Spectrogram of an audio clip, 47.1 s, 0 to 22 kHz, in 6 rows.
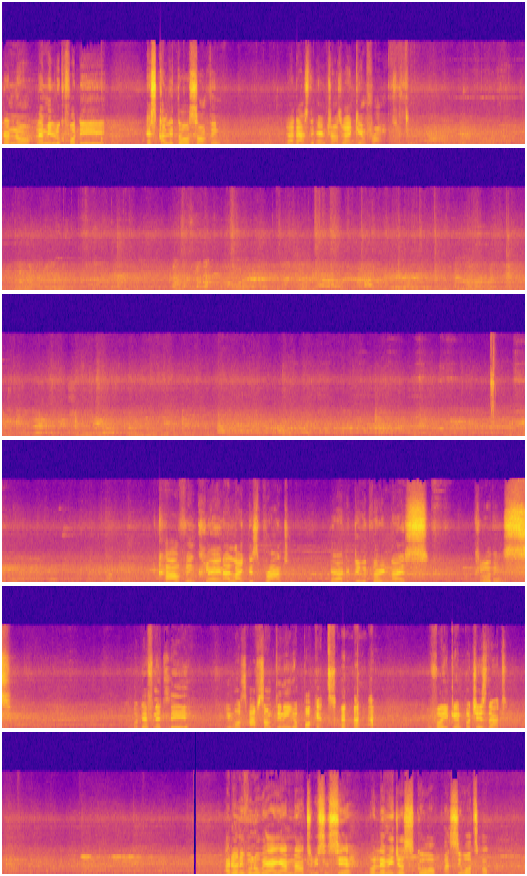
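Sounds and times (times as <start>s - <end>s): hall noise: 0.0s - 47.0s
shopping mall background noise: 0.0s - 47.0s.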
